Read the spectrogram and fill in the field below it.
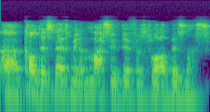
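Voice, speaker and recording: Speaking very fast in a Welsh accent, a man has a fairly high, somewhat breathy voice and a monotone, flat intonation. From South Wales. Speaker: accounting firm owner. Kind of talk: webinar panel talk. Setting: online webinar.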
